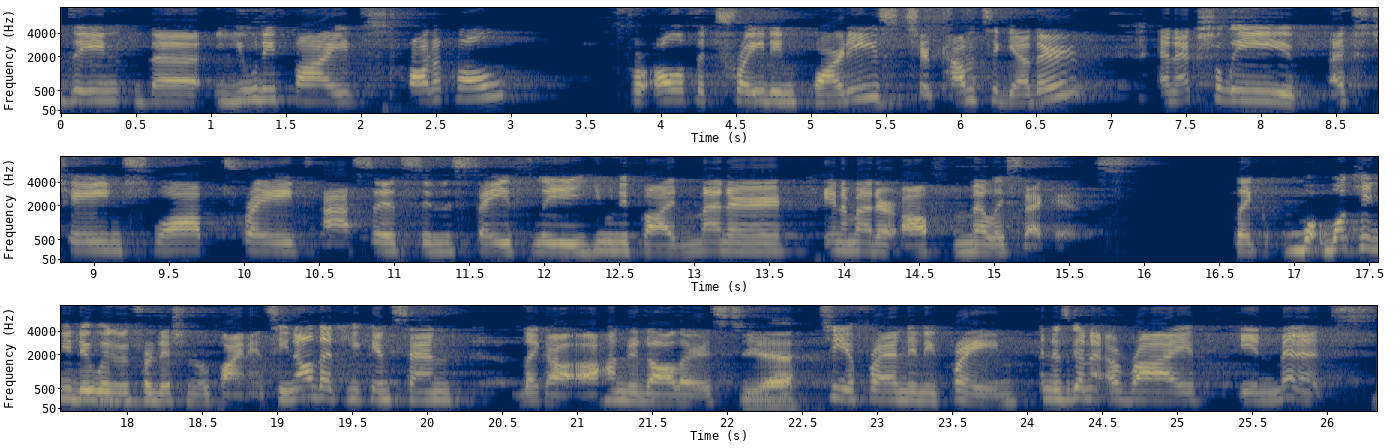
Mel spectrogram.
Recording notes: This episode was recorded outside at the Altice Arena in Lisbon during Web Summit.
